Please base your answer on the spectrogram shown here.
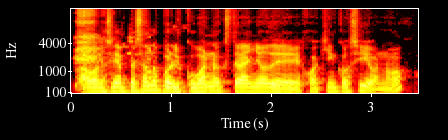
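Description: Man, middle pitch, critical, opinionated, casual talk. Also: quick pace, a little mellow. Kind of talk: casual chat.

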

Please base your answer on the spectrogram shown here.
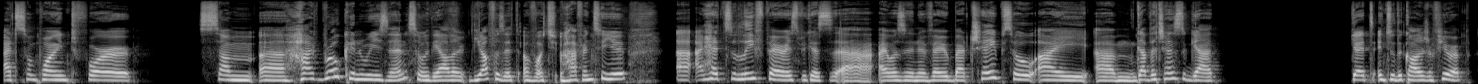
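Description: A woman from Tunisia speaks as a guest on a podcast. She has a medium-pitched voice and talks in a casual, conversational way. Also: normal speed.

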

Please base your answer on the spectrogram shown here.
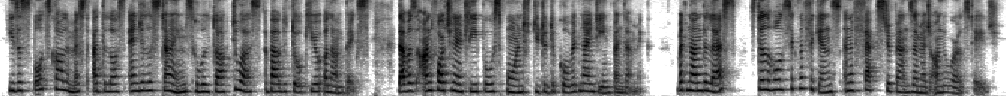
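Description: A young woman co-hosting a student podcast, reading her scripted lines in a measured way. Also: on the high side, vocal fry, warm tone. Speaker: podcast co-host.

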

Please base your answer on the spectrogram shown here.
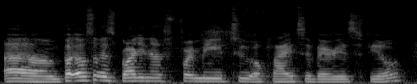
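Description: A man's voice: mid-range voice, steady tone, normal speed. Young man from American Samoa, earnest interviewee. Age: young adult. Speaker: interview guest. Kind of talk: reflective personal interview answers.

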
